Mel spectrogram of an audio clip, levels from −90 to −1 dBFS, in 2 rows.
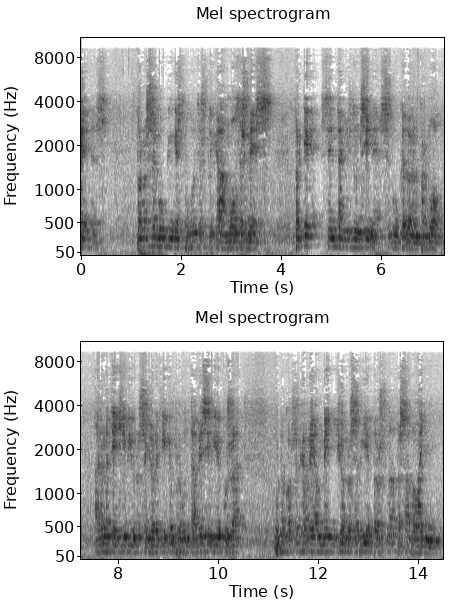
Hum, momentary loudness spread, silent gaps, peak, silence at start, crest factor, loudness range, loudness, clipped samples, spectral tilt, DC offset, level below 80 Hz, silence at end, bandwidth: none; 9 LU; none; -4 dBFS; 0 s; 16 dB; 2 LU; -19 LUFS; under 0.1%; -4.5 dB/octave; under 0.1%; -44 dBFS; 0 s; 9.8 kHz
